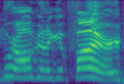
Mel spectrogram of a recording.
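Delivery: high, loud panicked cry; frantic shriek of alarm; panicked pilot. Acted. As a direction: yell it like a doomed pilot. Panicked pilot quote from show.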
